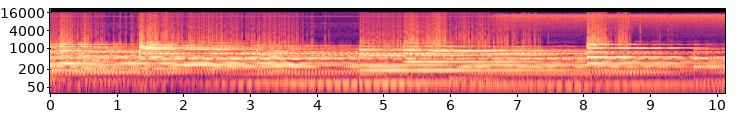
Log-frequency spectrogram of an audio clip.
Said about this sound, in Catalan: mentre la mà s'apagava sa tempesta, mentre se rompien els llamps i se calmaven ses ones, just en aquell moment, ses campanes de Lluc tocaren miraculosament, tal vegada per anunciar el fet sobrenatural que sa Mare de Déu estava realitzant.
